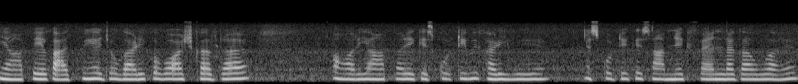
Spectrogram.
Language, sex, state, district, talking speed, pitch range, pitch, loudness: Hindi, female, Punjab, Kapurthala, 220 wpm, 240-260 Hz, 245 Hz, -20 LUFS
